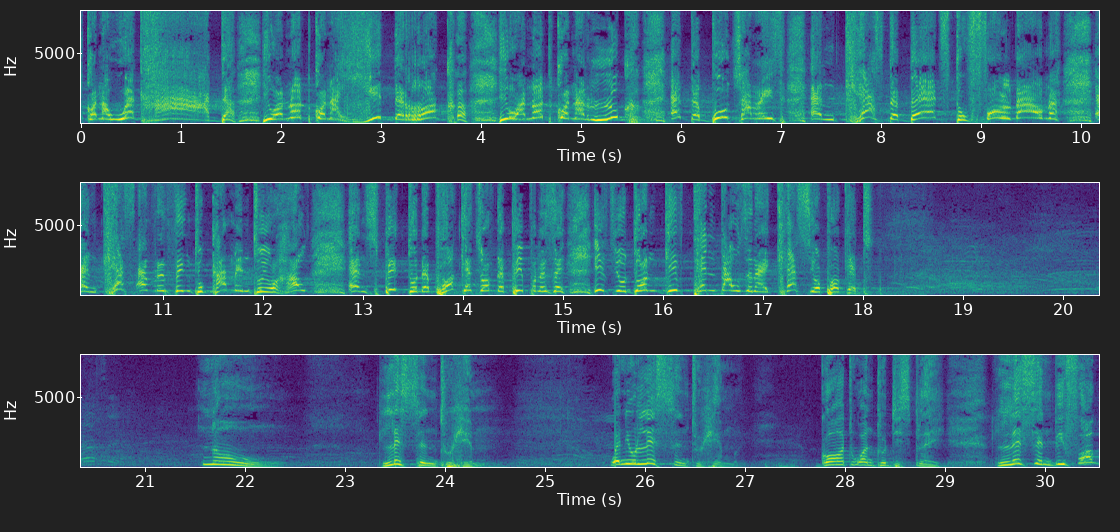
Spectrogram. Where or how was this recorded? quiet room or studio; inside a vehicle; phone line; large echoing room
large echoing room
